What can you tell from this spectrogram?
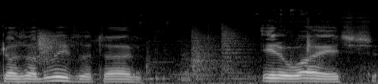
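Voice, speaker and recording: Speaking at a very slow pace, a man is heard with music in the background. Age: 80s+. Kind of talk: interview answer. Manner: thoughtful, hesitant.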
